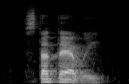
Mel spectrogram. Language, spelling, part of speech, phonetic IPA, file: Ukrainian, статевий, adjective, [stɐˈtɛʋei̯], LL-Q8798 (ukr)-статевий.wav
- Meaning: sexual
